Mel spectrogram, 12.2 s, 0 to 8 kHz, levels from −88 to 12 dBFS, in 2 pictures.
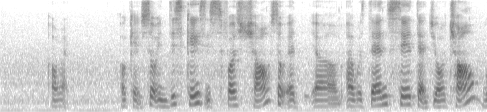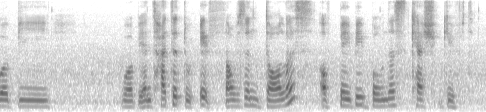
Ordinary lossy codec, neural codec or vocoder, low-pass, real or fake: none; none; none; real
